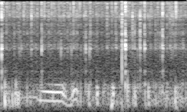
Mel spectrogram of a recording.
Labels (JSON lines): {"label": "biophony, cascading saw", "recorder": "HydroMoth"}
